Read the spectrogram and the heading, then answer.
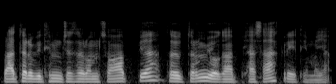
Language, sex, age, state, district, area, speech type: Sanskrit, male, 18-30, Karnataka, Chikkamagaluru, rural, spontaneous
